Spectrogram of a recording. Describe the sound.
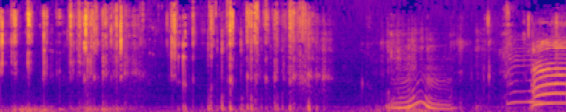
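Crunchy, cereal-sized puffed snacks flavored with smoked paprika are chewed with many crisp, rapid crunches, loud and close, for about three seconds, then brief vocal sounds follow.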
